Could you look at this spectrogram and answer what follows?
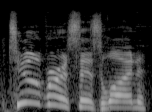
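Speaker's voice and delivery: high, loud excited casting call; hyped play-by-play. Real, not acted. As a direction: call the clutch at full hype. Live play-by-play at a clutch.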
